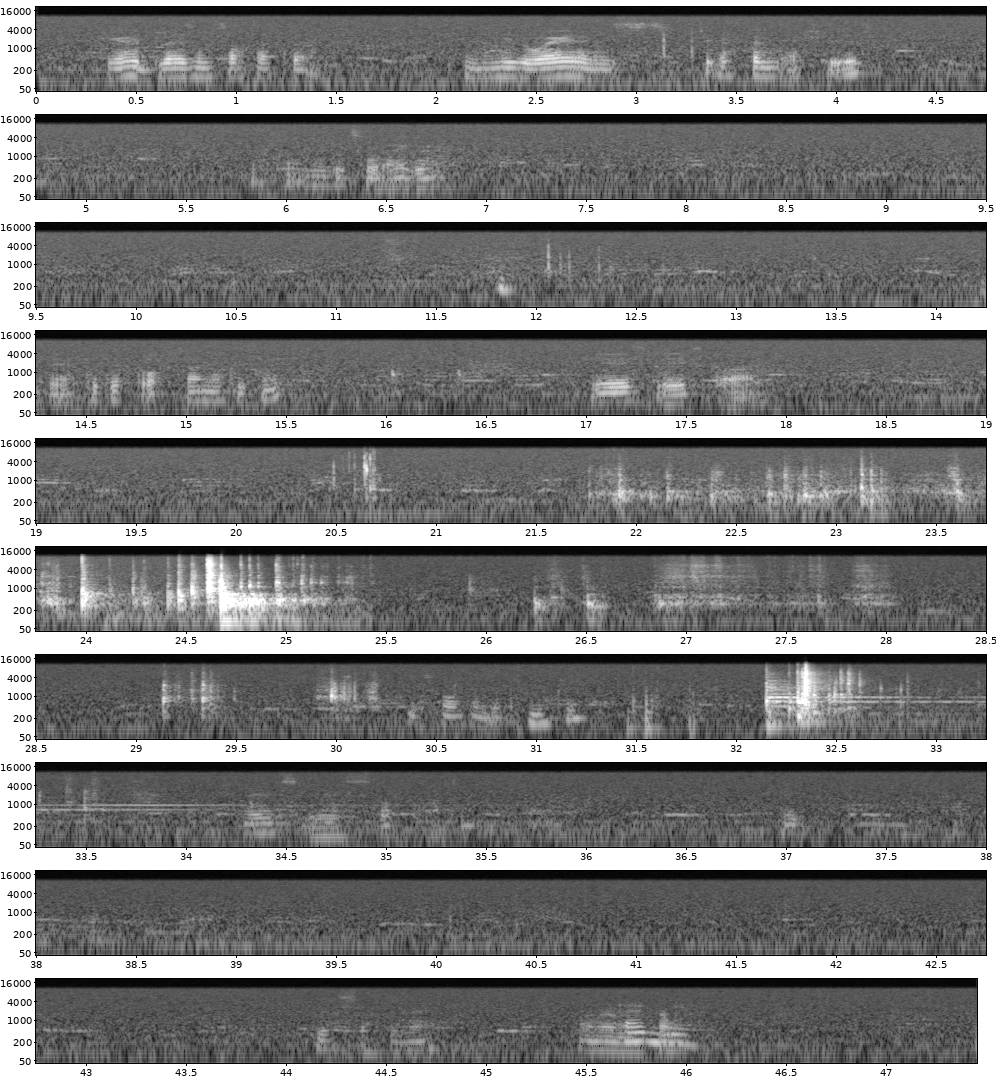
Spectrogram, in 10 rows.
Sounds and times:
Speech: 0.0 - 22.0, 33.8 - 47.4
Inside, small room: 0.0 - 47.4.

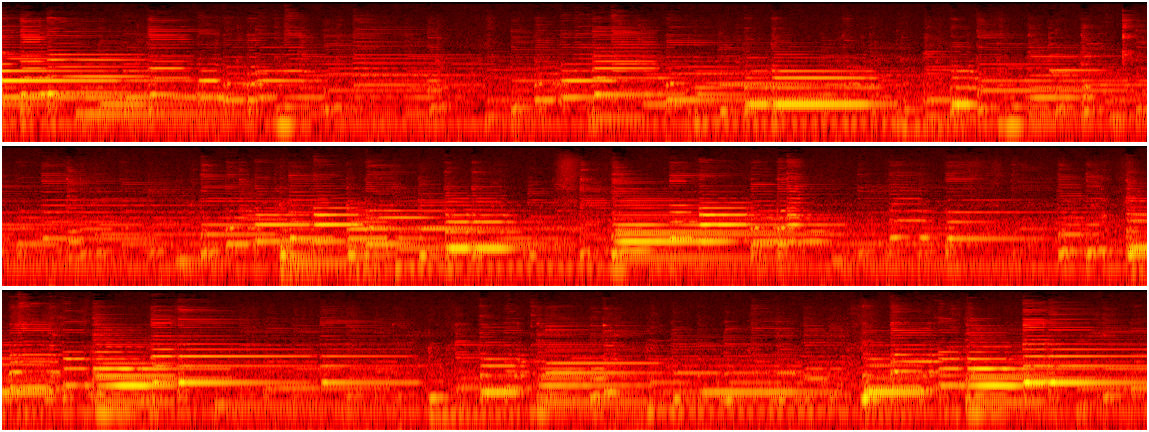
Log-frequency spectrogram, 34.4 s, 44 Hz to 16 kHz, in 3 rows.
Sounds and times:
Acoustic guitar: 0.0 - 34.3.

